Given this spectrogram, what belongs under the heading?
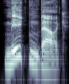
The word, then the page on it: Miltenberg: [ˈmɪltn̩ˌbɛʁk]; German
